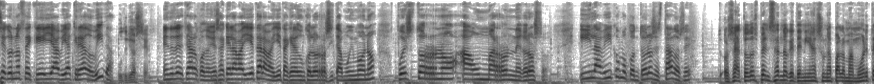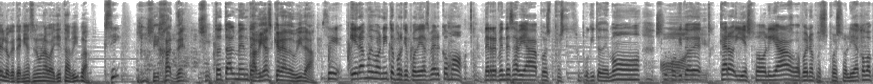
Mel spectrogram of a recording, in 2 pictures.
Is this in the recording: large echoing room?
no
